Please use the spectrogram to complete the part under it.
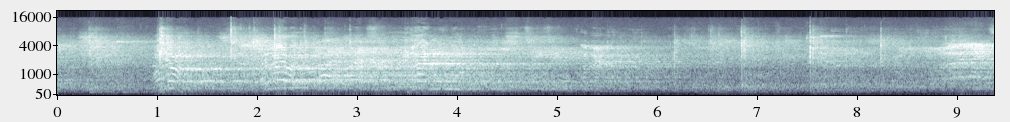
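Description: A ball thuds as players kick it, echoing in a large hall.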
